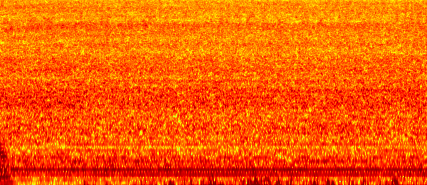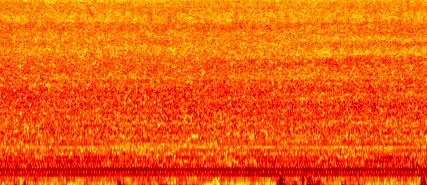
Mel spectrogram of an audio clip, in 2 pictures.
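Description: Large computer cooling fan under an LED heatsink running steadily: a constant rush of air with a steady low hum.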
